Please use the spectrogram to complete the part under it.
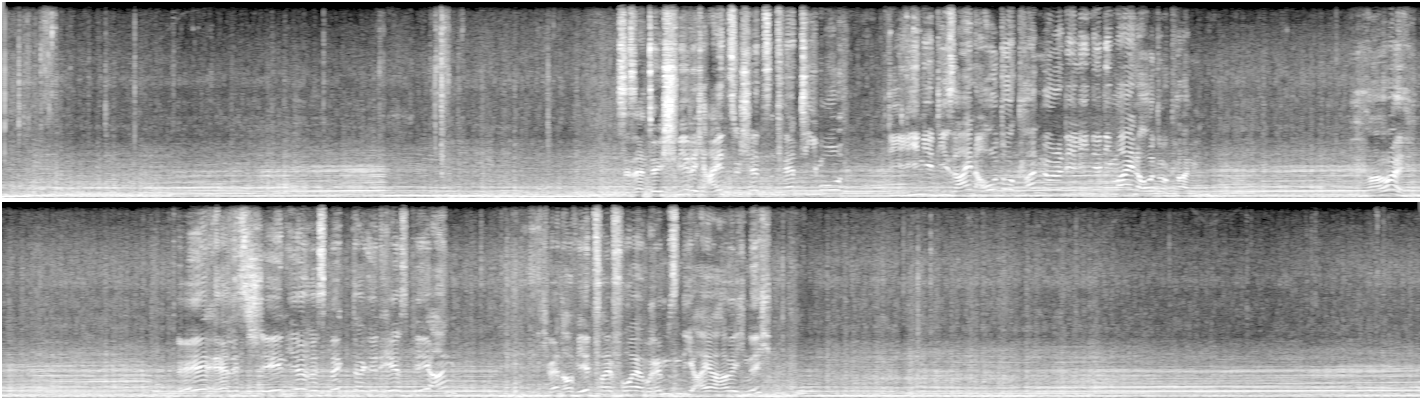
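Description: A car engine roars and revs, rising and falling in pitch as the car speeds along.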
